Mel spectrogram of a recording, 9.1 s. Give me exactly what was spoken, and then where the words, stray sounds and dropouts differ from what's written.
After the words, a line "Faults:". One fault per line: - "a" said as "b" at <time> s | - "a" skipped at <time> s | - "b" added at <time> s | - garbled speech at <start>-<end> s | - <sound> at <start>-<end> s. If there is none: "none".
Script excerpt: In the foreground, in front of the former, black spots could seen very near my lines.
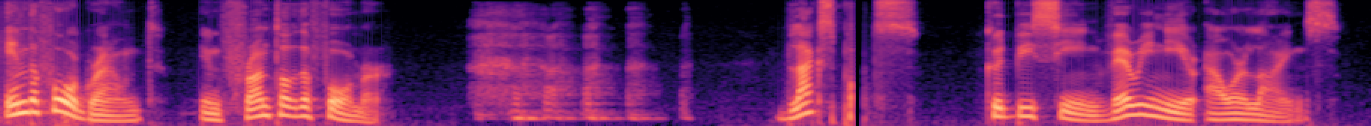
In the foreground, in front of the former, black spots could be seen very near our lines.
Faults:
- laugh at 3.1-4.7 s
- dropout at 5.7-5.8 s
- "be" added at 6.7 s
- "my" said as "our" at 8.0 s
